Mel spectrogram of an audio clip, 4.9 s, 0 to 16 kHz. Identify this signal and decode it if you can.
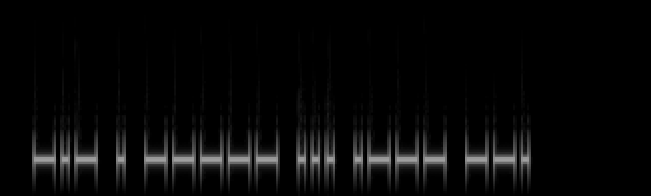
Morse code, heard as a keyed tone, about 23 wpm, 700 Hz. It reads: KE0SJG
